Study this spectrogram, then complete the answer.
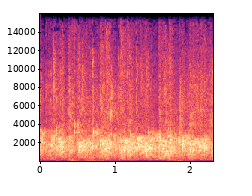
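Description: A seminar audience applauds panel speakers from a school as they are introduced, with steady, dense clapping filling the room throughout.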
